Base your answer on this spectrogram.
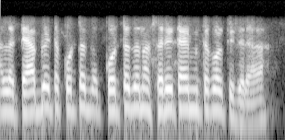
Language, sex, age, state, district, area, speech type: Kannada, male, 18-30, Karnataka, Uttara Kannada, rural, conversation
